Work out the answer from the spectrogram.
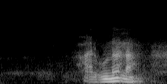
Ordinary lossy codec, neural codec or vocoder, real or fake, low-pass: Opus, 16 kbps; codec, 16 kHz in and 24 kHz out, 0.6 kbps, FocalCodec, streaming, 2048 codes; fake; 10.8 kHz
